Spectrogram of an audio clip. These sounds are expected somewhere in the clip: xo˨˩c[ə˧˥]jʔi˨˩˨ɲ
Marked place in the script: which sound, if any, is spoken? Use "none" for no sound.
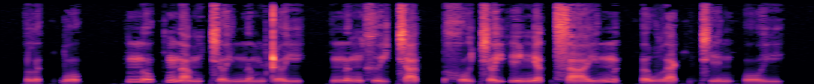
ə˧˥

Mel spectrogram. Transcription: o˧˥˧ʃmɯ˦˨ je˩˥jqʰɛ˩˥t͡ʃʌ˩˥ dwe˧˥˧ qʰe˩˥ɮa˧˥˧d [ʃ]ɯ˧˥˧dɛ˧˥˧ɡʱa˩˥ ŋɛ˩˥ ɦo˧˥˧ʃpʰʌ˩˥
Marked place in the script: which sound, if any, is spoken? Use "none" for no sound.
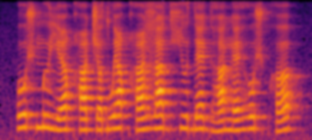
ç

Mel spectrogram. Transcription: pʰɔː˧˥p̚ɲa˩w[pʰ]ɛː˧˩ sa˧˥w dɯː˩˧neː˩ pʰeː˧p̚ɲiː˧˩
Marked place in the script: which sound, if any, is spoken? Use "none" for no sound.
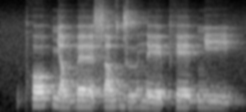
m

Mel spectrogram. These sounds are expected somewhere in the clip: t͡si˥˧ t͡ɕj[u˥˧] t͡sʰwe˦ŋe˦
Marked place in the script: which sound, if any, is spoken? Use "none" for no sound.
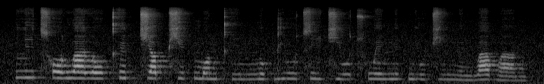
u˧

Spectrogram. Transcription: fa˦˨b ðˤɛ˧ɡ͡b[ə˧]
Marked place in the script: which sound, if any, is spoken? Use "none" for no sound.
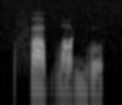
ʊ˧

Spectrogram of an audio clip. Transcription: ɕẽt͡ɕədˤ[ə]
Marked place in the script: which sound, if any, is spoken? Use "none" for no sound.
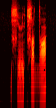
ə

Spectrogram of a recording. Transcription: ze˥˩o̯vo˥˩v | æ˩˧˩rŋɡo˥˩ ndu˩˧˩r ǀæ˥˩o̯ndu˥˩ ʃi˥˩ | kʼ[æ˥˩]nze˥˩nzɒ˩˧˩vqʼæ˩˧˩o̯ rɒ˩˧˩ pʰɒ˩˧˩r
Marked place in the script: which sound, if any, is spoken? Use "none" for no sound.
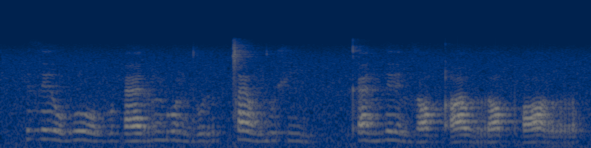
æ˥˩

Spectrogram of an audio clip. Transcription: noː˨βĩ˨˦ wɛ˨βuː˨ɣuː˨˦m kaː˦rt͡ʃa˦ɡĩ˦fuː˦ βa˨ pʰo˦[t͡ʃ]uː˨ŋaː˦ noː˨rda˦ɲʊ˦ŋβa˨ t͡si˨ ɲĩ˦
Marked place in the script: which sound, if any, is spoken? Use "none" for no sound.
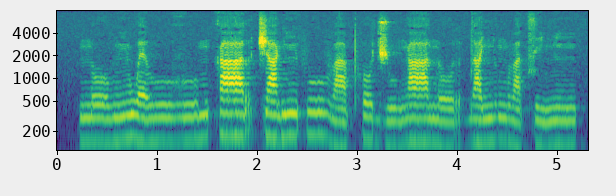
d͡ʒ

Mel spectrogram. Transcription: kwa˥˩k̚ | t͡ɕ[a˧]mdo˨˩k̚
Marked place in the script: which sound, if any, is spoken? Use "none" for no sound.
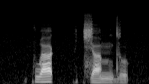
a˧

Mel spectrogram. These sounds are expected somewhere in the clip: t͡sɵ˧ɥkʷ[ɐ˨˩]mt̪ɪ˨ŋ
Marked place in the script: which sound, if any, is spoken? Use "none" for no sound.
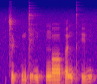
ɐ˥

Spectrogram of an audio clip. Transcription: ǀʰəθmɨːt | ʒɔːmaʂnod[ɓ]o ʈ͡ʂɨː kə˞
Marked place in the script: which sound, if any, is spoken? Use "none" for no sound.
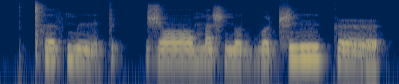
b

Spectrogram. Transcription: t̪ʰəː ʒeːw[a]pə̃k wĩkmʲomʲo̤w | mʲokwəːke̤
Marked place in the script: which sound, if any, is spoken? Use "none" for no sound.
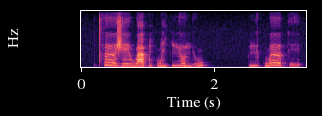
a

